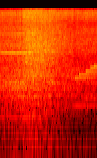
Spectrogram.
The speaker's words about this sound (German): Ich habe eine Idee. Ich bringe euch mit meinem fliegenden Staubsauger zurück.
